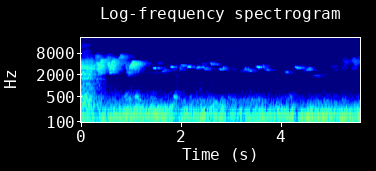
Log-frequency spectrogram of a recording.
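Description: Birds chirping: a burst of high chirps, then a run of short high notes that step up and down in pitch, over a low rumble.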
